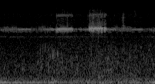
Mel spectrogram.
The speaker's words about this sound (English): The Ardèche region, some 900 kilometers away from home, near where the Ardèche River flows into the Rhône. On a small country road, I wandered past Pont Saint-Esprit. The dark greeted me with a loud trill of insect life and smells I didn't recognize.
